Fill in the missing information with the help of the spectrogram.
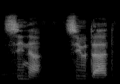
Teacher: Before e and i, it is pronounced like th in Spain, cena, ciudad, and like s in most Latin American countries.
